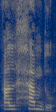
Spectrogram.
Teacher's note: হামদ মানে যেটা হা, যেটা মিডল হাল্ক থেকে আসে, কণ্ঠনালীর মধ্যভাগ থেকে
